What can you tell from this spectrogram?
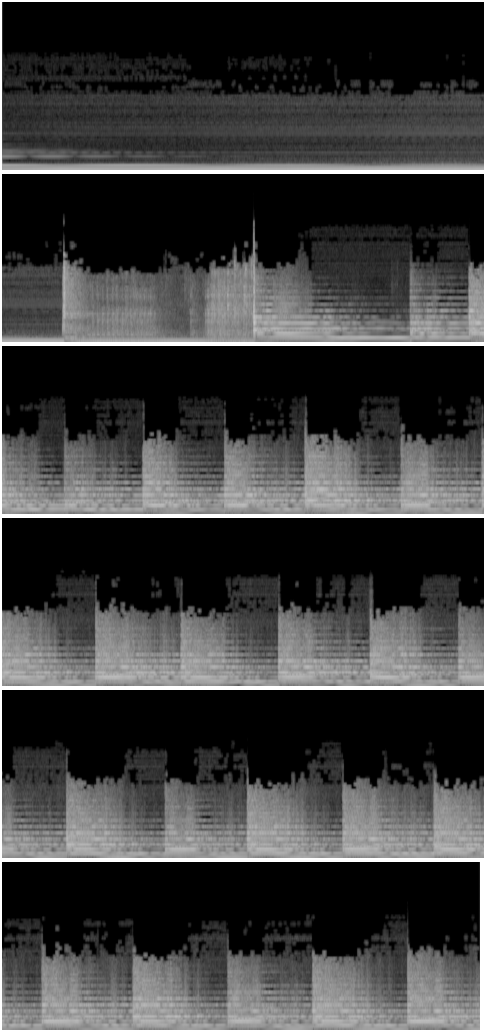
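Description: Church bell swinging and ringing, its clapper striking in an even rhythm of about three strikes every two seconds, each strike ringing on into the next. Before the strikes begin, a held bell tone sounds for about five seconds and is cut off by a short burst of noise.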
